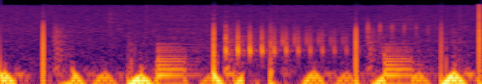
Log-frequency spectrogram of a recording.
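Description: BugBrand modular synthesizer playing an electronic groove: a quick pattern of low thumps and sharp clicks, with a short buzzy pitched note about once a second.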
